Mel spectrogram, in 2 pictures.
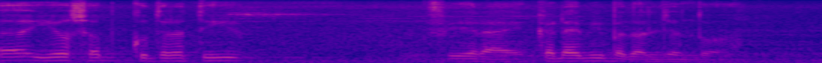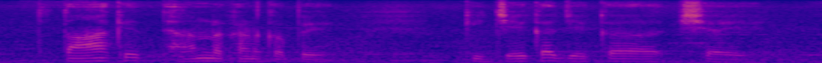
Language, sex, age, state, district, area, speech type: Sindhi, male, 18-30, Delhi, South Delhi, urban, spontaneous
